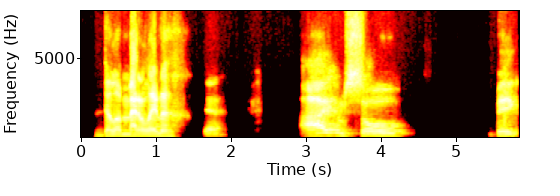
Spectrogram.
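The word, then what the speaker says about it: Della Maddalena: with matchup between Kevin Holland and Jack uh Bella Dorena did I say his name right de la medalena yeah I am so big on Kevin Holland uh at 170.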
